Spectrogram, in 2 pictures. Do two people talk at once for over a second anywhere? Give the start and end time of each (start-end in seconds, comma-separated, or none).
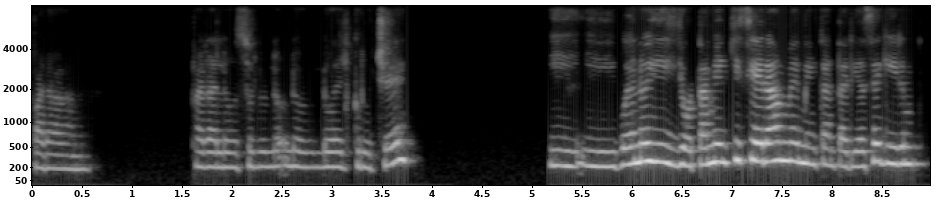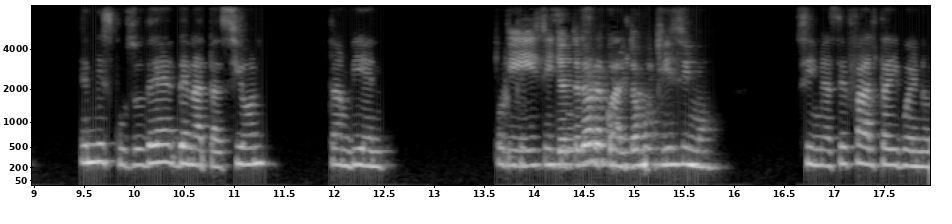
13.7-15.2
